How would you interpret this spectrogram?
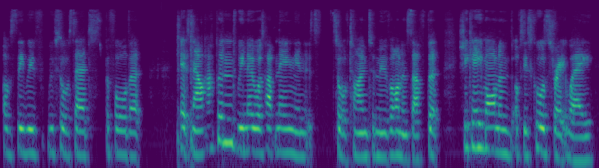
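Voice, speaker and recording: A woman's voice: fairly low pitch, fairly bright tone, distant mic, poor audio. A woman hosting a football fan show, who asks easygoing questions and laughs often. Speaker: show host. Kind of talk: casual football fan discussion.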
